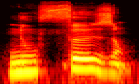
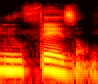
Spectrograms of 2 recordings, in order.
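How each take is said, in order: First: The first vowel sounds like 'feu'. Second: The first vowel sounds like 'fay'. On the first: The speaker calls it right. "it has to be said feu" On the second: The speaker calls it wrong. "We never say nous faisons. This is wrong"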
